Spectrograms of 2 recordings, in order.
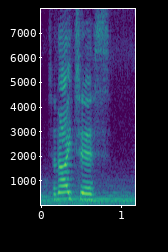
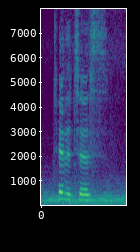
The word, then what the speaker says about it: tinnitus: in one ear oh tinnitus tinnitus whichever way it gets pronounced because people pronounce it both ways i'm gonna put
